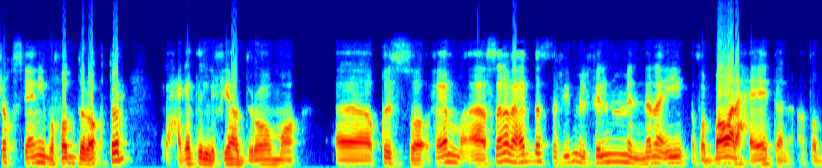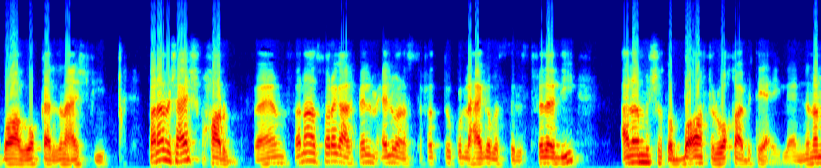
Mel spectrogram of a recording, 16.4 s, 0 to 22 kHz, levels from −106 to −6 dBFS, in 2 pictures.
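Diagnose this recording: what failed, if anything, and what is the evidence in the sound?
A gain stage drove the speech about 3 dB past full scale at the converter or sample-format conversion, so hard clipping flattens peaks throughout. Only a small fraction of samples, well under one percent, are cut, heard as brief crackle with added high harmonics on the loudest syllables.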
